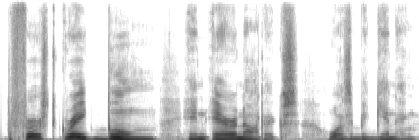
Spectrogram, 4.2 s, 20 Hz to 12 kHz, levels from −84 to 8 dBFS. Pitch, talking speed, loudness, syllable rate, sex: 105 Hz, 115 wpm, -18 LUFS, 3.8 syllables/s, male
